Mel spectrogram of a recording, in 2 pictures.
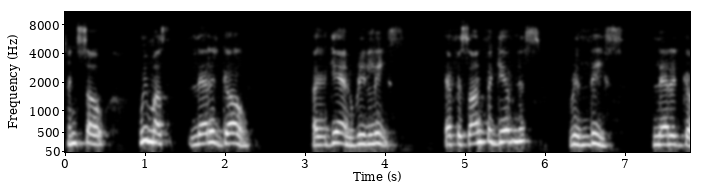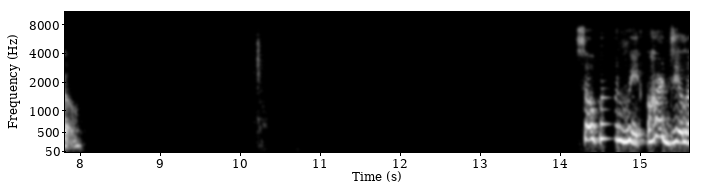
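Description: A woman speaks calmly through an online call microphone, pausing now and then.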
